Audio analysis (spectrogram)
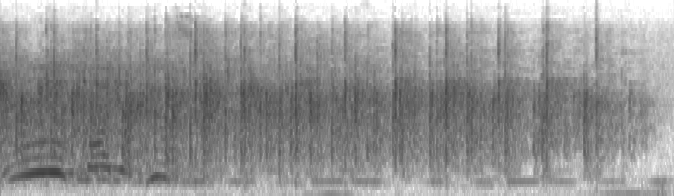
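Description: A church congregation claps during a morning worship service, steady rhythmic palms at moderate volume behind a preacher and singing voices that continue over the top.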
